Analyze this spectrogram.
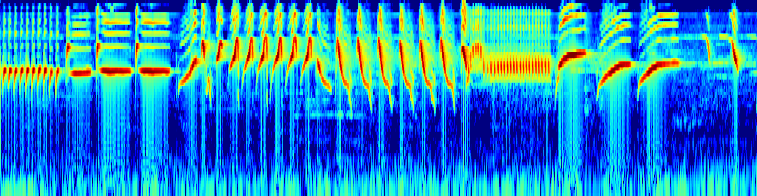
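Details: Yellow Belgian canary singing powerfully: a buzzy steady trill, then clear whistled notes, a fast run of down-slurred notes, a harsh rasping roll and rising upslurred whistles, all loud and high.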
